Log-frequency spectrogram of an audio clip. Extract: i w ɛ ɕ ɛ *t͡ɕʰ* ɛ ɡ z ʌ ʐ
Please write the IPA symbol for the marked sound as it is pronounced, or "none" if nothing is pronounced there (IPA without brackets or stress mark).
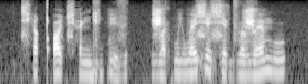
ɕ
